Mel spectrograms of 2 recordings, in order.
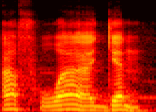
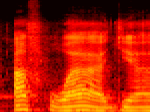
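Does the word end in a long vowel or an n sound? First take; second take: n sound; long vowel. First: The word ends with an n sound. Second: The word ends with a long open vowel. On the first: The speaker calls it wrong. "jangan dibaca afwajan" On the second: The speaker calls it right. "Yang betul adalah afwaja"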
